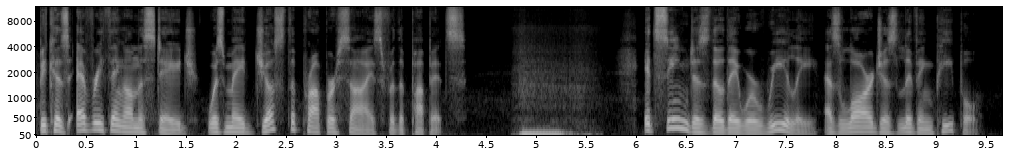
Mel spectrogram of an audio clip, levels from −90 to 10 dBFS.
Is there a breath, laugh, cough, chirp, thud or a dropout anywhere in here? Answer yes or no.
yes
